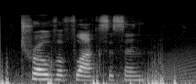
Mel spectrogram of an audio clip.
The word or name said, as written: Trovafloxacin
